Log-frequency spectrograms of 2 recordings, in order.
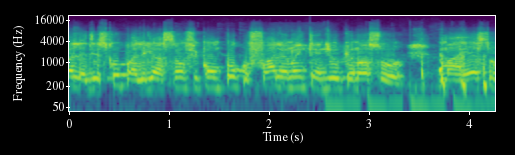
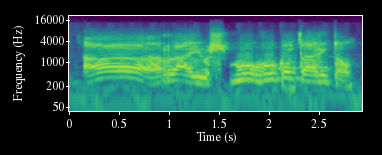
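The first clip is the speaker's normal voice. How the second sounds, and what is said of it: Put-on Portuguese accent. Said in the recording (Portuguese): “conte ela com, com sotaque português”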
